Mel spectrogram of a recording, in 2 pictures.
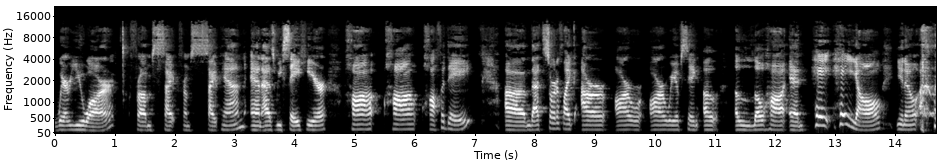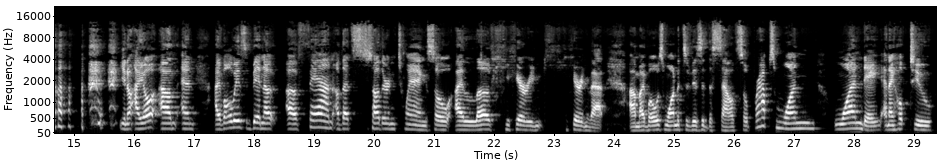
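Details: Stuttering with jaw locking and blocks in a 30-year-old man who has stuttered since about age 5; he believes it is developmental and genetic.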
